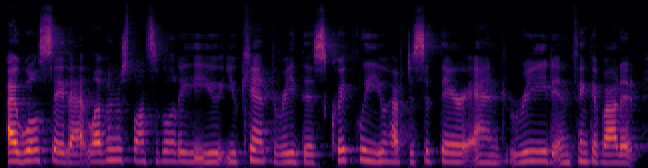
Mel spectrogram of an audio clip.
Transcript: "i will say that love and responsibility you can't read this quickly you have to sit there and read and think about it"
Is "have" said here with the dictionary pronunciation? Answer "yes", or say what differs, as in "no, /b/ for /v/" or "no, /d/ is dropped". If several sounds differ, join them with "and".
no, /f/ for /v/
